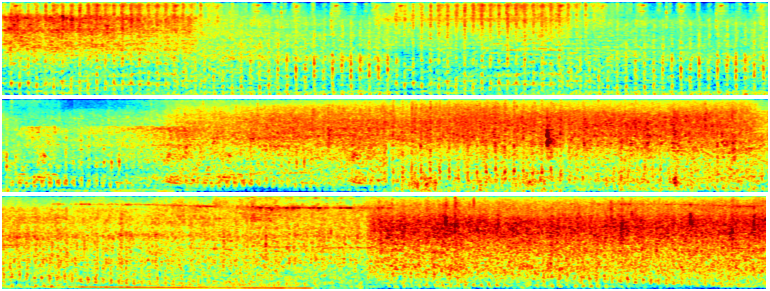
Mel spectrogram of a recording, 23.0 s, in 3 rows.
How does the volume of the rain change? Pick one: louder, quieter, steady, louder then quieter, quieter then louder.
louder.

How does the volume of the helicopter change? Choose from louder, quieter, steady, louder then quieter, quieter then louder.
steady.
